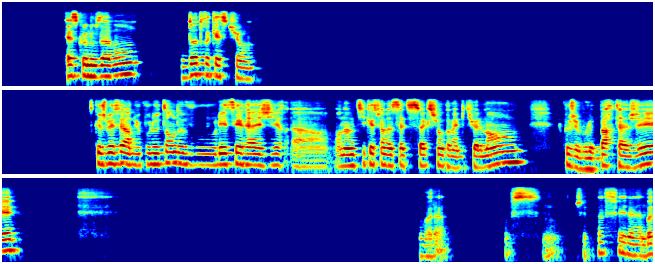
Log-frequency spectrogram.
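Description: A middle-aged man speaks calmly through an online call, with pauses.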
